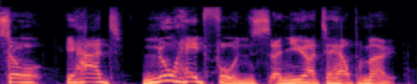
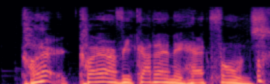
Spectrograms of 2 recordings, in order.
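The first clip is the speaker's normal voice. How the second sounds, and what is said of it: Fairly good put-on Irish accent. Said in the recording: “Do you want to do it in an Irish accent? ... That wasn't bad, actually. I'm impressed.”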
